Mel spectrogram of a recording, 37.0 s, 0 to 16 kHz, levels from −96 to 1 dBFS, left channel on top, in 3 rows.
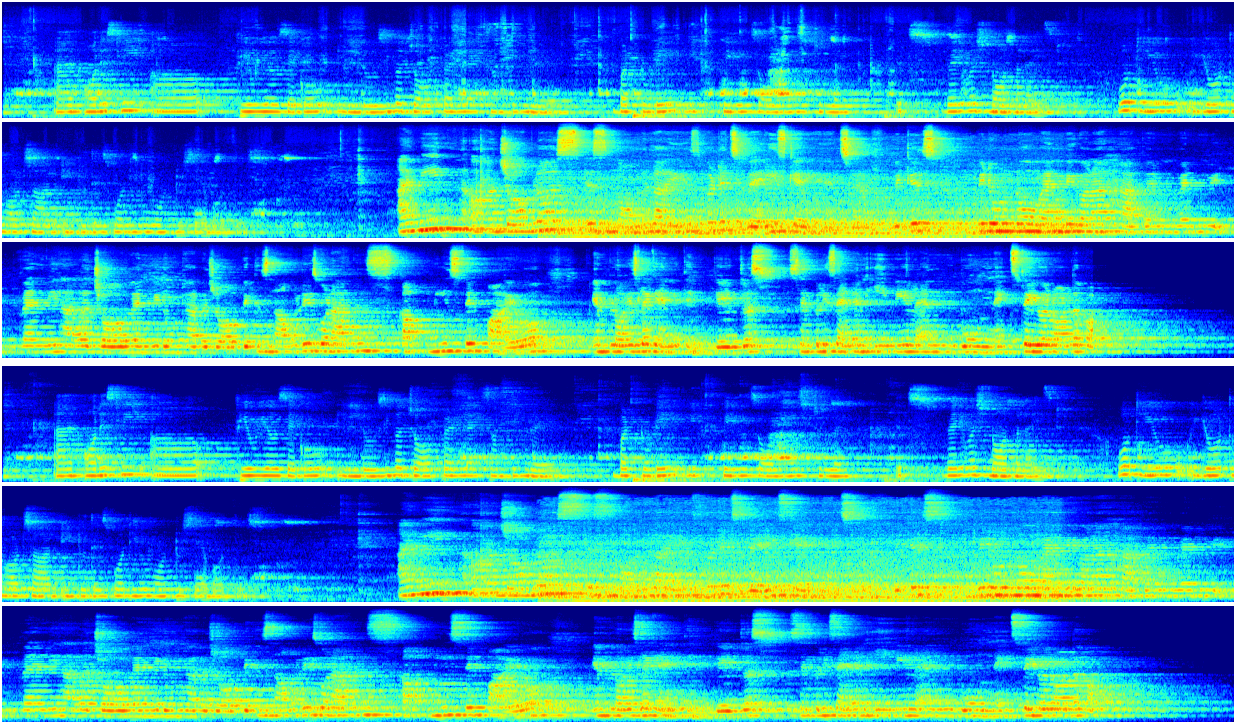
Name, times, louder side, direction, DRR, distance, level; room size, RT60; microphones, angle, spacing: voice 1, 0.5-2.0 2.3-5.6 6.1-8.5 8.9-10.4 11.2-14.9 22.0-22.2, right 1 dB, 20° right, 0.4 m, -29 dB
voice 2, 4.6-5.1 6.0-6.4 7.0-8.0 8.8-8.9 14.8-15.3 16.3-30.1 30.5-35.6, left 3 dB, 65° left, 0.6 m, -24 dB
sound 1, 17.7-22.9, left 1 dB, 40° right, 1.1 m, -27 dB
9.9 x 5.5 x 5.7 m
head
